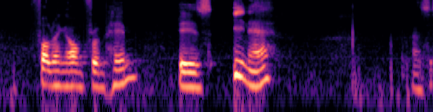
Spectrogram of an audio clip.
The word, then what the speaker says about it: Ine: The next big king following on from him is Ine, as it's pronounced, and he had further military success, expanding the kingdom, establishing his power.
